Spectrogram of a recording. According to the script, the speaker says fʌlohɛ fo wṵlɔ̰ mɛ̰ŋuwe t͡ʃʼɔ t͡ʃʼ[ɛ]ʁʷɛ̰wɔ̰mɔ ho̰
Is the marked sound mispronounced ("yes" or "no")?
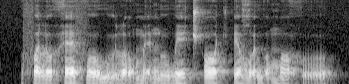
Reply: yes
